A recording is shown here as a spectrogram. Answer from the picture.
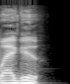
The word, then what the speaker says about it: Wagyu: And you say Wagyu. – Yeah. – Like W-A-I-G-O-O. Wagyu. – And Wagyu. – You've committed. No, stop it. That's not how you say it. You say Wagyu. – Wagyu.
